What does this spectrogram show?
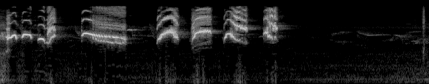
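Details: Oriental magpie-robin decoy bird singing with fierce intensity: quick clipped notes, a long buzzy warbled phrase, then four loud arched slurs in quick succession before silence.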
